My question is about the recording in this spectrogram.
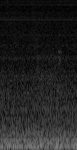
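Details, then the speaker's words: Electrohome portable record player after motor cleaning and drive lubrication: faint, steady low hum with no ticking, scraping or wobble; motor running smoothly and quietly. "the motor is running and everything's good and everything's happening down there"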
